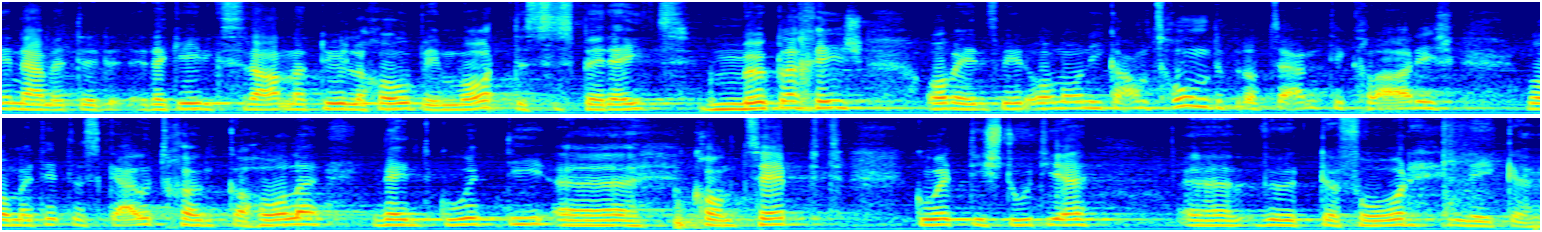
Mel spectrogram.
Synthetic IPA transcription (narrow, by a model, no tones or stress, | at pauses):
mɪːnæməd̥əɾːɛɡiːɾɪksɾɑːtnɑt̪yːɾləχoʊbɪmvɔrtd̥ɑsəsb̥ɛɾɛɪt͡smøɡləχɪʃ | oʋɛnsmɪːɾonɔniɡɑnt͡shʊnd̥̪ətprɔt͡sæntɪk̚kʰlɑ̰ːɾɪʃ | ʋoməd̥ɛd̥ɑsɡ̥æltχœntkəɦɔləʋɛndɡ̥uətiɛːkʰɔnt͡sɛpt | ɡ̥uətiʃtud̥jə | ɛvøɾd̥əfɔːɾlɪɡ̥ə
